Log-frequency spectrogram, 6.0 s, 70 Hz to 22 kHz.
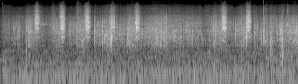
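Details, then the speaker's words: DVO Onyx SC D1 170mm fork on a 2019 Pivot Firebird 29, when new: light metallic pinging about twice a second over trail noise, a springy creak; DVO advised riding it or regreasing the OTT, and the noise eventually went away. "When I first got the fork, I noticed immediately that there was a spring-like noise."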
